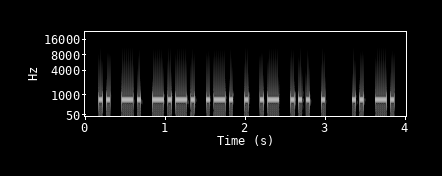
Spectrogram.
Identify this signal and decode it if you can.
Morse code, heard as a keyed tone, about 25 wpm, 700 Hz. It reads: INCREASE IN
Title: Sentences from Top 1000 Words - Review Part 4 - 25wpm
